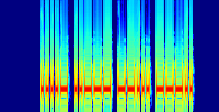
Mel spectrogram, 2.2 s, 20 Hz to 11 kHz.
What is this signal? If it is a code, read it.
Morse code, heard as a keyed tone, about 49 wpm, 700 Hz. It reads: 4278
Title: Numbers - 4-Digit 50wpm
